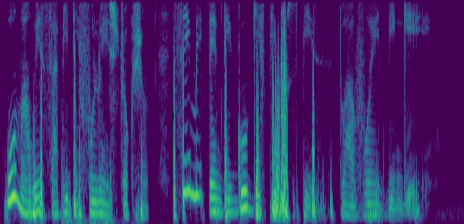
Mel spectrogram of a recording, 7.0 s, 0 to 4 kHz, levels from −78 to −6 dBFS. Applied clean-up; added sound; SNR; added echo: neural mask model RNNoise.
